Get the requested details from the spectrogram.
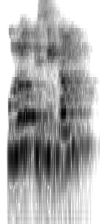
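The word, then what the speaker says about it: Epulopiscium: में लॉन्ग होता है, पुलोपिसिकम। ई से स्टार्ट होता है, ई साइलेंट है।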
